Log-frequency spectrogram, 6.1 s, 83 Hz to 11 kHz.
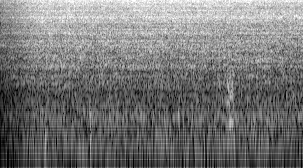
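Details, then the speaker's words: Coats 5030A tire machine after rebuild, air just connected and tank filled: steady sharp hiss that never stops; air escaping at the plastic hose fittings, fixed by removing fittings and re-tapping the holes. "I just plugged in the air and this thing didn't even turn on it filled up and that's what I hear there's a tiny little hiss so we'll have to see where that's coming from"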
